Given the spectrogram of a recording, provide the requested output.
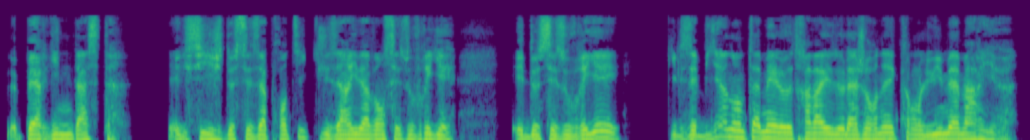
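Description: A man's voice: medium pitch, a little slow, darkish tone, no echo, pitched above the performer's own voice, natural voice. A man voicing a tipsy, overjoyed young man in love, talking in an eager, exuberant way in a storybook reading. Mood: sobered.

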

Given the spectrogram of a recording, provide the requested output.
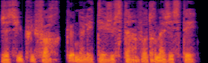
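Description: A man doing a tired mage who stays calm under pressure. His voice is low, soft and husky, dropping lower as he goes on. It sits close and dry, with a slightly dull sound. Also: slow pace, no room sound, heavily acted. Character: calm, weary male mage.

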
